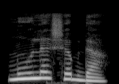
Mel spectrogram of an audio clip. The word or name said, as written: ಮೂಲಶಬ್ದ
